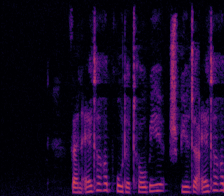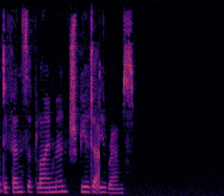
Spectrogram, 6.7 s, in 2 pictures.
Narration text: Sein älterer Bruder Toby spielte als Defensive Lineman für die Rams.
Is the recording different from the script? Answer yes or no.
yes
